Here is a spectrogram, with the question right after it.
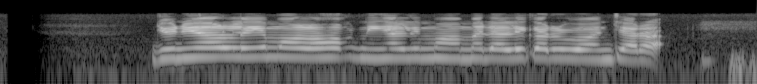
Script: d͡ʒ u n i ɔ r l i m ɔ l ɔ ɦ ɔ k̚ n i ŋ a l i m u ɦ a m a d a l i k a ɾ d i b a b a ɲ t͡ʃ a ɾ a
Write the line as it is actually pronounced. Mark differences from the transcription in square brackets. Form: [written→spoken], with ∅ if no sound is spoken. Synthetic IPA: d͡ʒ u n i ɔ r l i m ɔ l ɔ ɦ ɔ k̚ n i ŋ a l i m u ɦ a m a d a l i k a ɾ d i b a [b→w] a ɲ t͡ʃ a ɾ a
